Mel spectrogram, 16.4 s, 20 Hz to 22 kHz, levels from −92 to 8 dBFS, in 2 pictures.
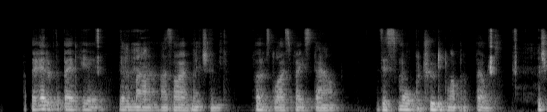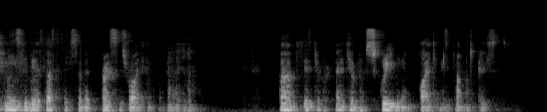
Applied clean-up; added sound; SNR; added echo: neural mask model DeepFilterNet 3.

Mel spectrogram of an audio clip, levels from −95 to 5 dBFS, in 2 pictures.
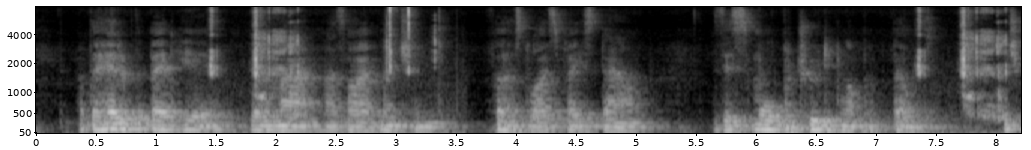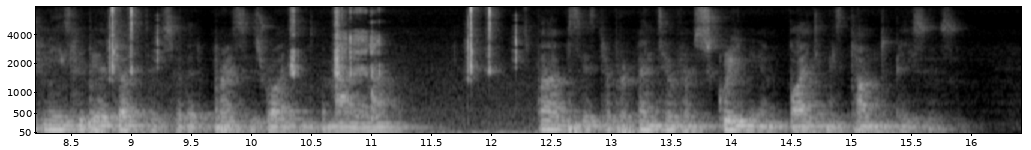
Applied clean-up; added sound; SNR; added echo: none; Camera; 5 dB; reverberation time 0.6 s.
